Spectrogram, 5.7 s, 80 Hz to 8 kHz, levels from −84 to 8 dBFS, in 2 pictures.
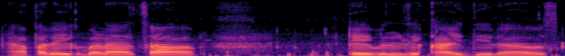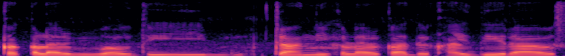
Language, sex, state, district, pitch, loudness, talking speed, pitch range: Hindi, male, Chhattisgarh, Kabirdham, 155 Hz, -23 LUFS, 245 wpm, 150-155 Hz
